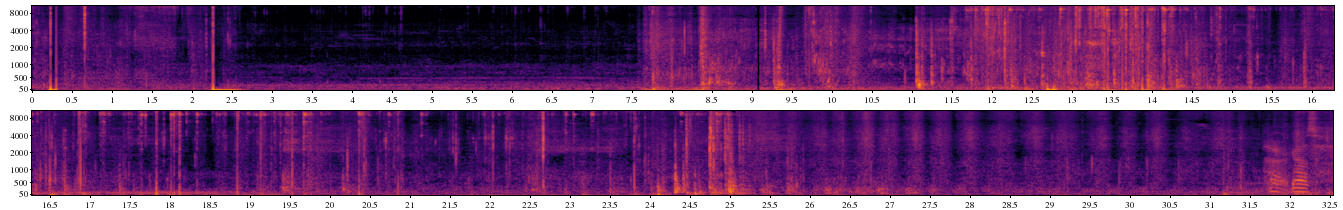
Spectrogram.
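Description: Fishing tackle being handled in a kayak: a baitcasting reel, rod and metal-bladed spinnerbait giving sharp clicks and jangling rattles. After a quiet stretch near the start, a busy run of clicks, rattles and rustling goes on from about eight seconds in to about twenty-five seconds.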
